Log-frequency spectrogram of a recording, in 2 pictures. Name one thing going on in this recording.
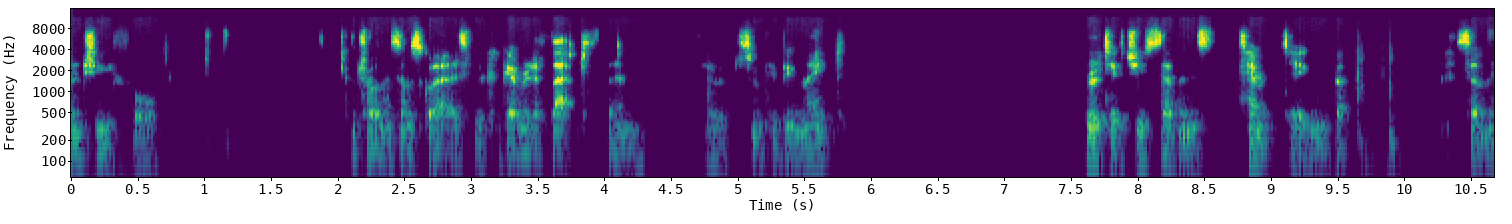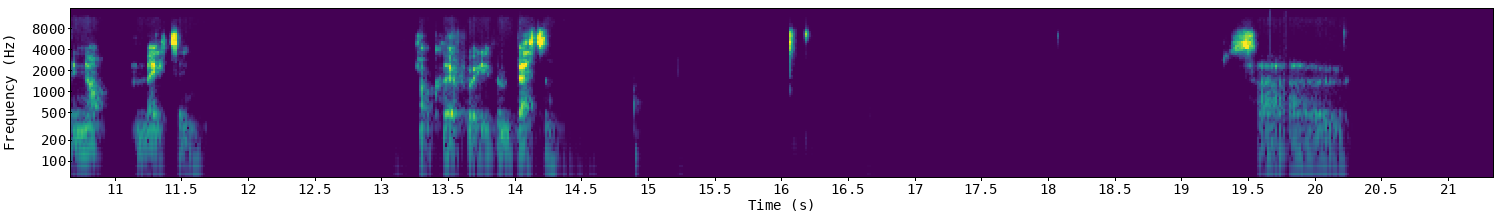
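A man talks calmly and thoughtfully into a close microphone, with pauses.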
